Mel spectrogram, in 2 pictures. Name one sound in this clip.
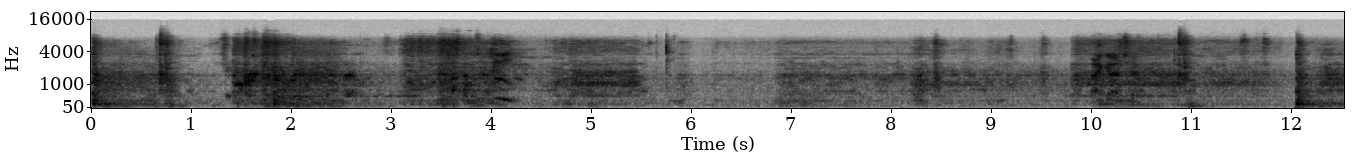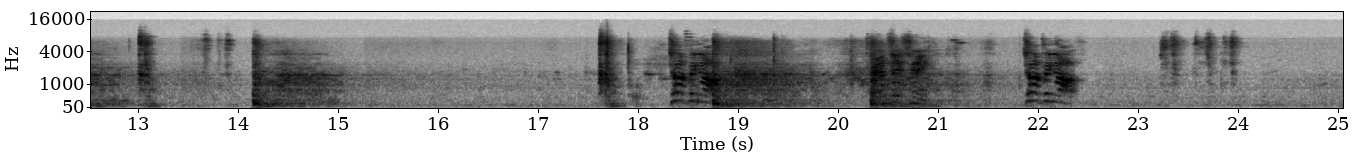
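Gunshots from a video game ring out through television speakers.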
